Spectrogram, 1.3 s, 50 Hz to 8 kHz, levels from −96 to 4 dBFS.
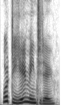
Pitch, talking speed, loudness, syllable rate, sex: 245 Hz, 285 wpm, -15 LUFS, 5.7 syllables/s, female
